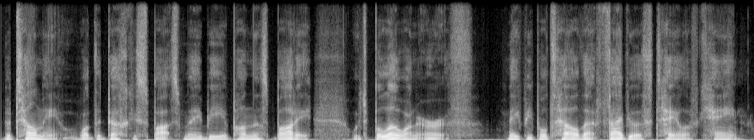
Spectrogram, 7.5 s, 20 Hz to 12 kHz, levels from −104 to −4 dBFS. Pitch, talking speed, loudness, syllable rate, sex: 130 Hz, 190 wpm, -19 LUFS, 4.6 syllables/s, male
